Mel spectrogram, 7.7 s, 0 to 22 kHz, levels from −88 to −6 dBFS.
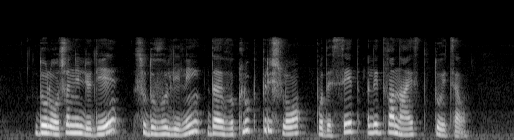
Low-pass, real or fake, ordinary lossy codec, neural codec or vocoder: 7.2 kHz; real; MP3, 96 kbps; none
